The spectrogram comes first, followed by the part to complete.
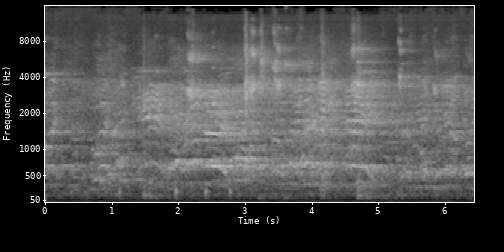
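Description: Game sound from the court in a large, near-empty gym: a basketball being dribbled on the hardwood, with a few short thuds, and players calling out faintly.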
